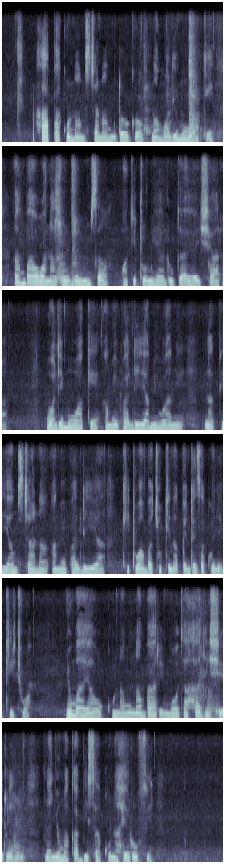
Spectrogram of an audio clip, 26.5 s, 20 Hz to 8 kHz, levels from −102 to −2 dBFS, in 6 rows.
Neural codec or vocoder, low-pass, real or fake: codec, 16 kHz in and 24 kHz out, 2.2 kbps, FireRedTTS-2 codec; 7.2 kHz; fake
